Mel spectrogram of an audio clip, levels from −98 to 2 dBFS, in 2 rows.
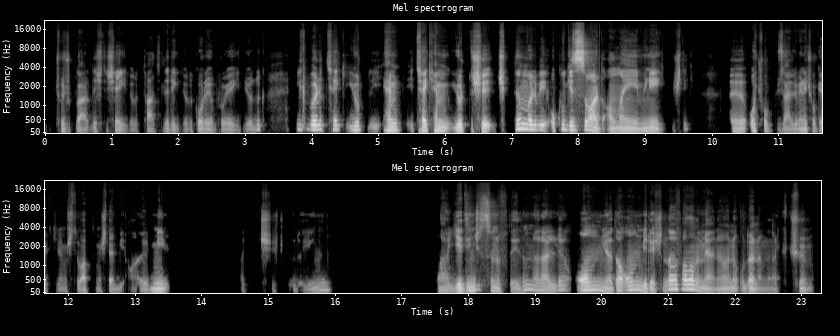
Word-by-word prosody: çocuklardı, - - -12
işte, - - -14
şeye 85 -3 -6
gidiyorduk, 65 -3 -21
tatillere - - -13
gidiyorduk. 60 +7 -24
Oraya, 80 -3 -8
buraya 75 -2 -12
gidiyorduk. 70 - -15 0.4
İlk, 160 0 -9
böyle, 155 0 +5
tek 155 0 -3
yurt, 135 0 -2
ııı, 105 -1 -13
hem 125 0 +3 0.2
tek, 115 -3 +4
hem 115 -3 +2
yurt 105 0 +2
dışı - - +4
çıktığım, 170 +1 +4
böyle, 155 -1 +6
bir 155 -1 +3
okul 155 -1 -2
gezisi 135 +1 +9
vardı. 95 -9 +5
Almanya'ya, 100 0 -1
Münih'e 100 +2 0
gitmiştik. 85 - -15 0.6
Eee, 95 -1 -4
o 115 - -1
çok 105 -3 -13
güzeldi, 80 +1 -11
beni 90 +1 -5
çok 90 0 -15
etkilemişti. 65 0 -16
Baktım - - -11
işte, 75 0 -13
bir, 80 - -20
a 70 - -20
eee, 75 - -12
mi 90 +1 -3 1.1
Kaç - - -12
yaşındayım? 105 - -18 1.6
Ah, 115 0 -10
7. 105 +7 -1
sınıftaydım 110 - -7
herhâlde 120 +2 -6 0.2
10 135 +2 +2
ya 90 -4 -3
da 130 +1 +2
11 135 -7 -1
yaşında 130 - 0
falanım 160 - +3
yani, 85 -2 -6
hani, 95 +2 -7
o 100 +1 -12
dönemler 70 -7 -6
küçüğüm. 75 -7 -13
105 Hz, 150 wpm, -23 LUFS, 85-130 Hz, 1.6 s, gezisi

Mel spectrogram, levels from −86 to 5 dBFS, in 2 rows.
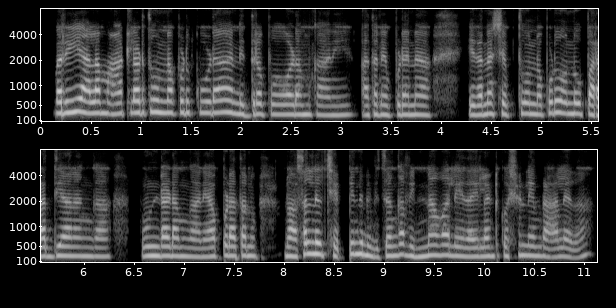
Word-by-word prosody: మరి, 290 +1 +6 0.2
అలా 295 0 +6
మాట్లాడుతూ 300 +3 +2
ఉన్నప్పుడు 300 0 +1
కూడా 300 0 +1 0.2
నిద్రపోవడం 255 0 -1
కానీ, 240 0 -4 0.2
అతను 250 +1 -2
ఎప్పుడైనా 250 +1 -1 0.5
ఏదైనా 250 +3 +2
చెప్తూ 265 +1 -4
ఉన్నప్పుడు, 265 +3 0
నువ్వు 275 -2 -1
పరధ్యానంగా 235 0 0 0.4
ఉండడం 245 -1 +2
గాని, 220 0 -3
అప్పుడతను 245 0 0 0.3
నువ్వు 240 -1 +3
అసలు 290 +5 +2
నువ్వు 290 -1 +1
చెప్పింది 295 +7 0
నువ్వు 230 -4 -2
విజంగా 250 +5 0
విన్నావా, 260 +4 0
లేదా 230 -1 -1
ఇలాంటి 235 +1 -3
క్వెషన్లేమి 250 0 -3
రాలేదా? 215 0 -5
250 Hz, 150 wpm, -24 LUFS, 235-275 Hz, 0.5 s, మరి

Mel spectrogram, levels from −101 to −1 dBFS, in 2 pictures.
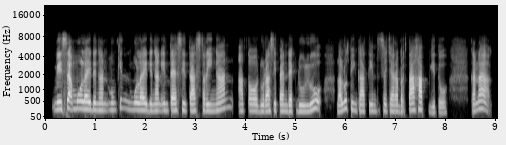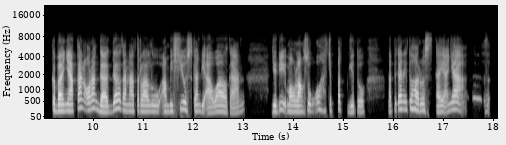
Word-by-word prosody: Bisa 240 +3 +5
mulai 245 -1 +3
dengan 210 -1 0
mungkin 225 +5 -10
mulai 220 -2 +3
dengan 205 0 0
intensitas 205 0 +1
ringan 205 +7 0 0.2
atau 195 0 -1
durasi 190 +2 0
pendek 190 -1 -1
dulu, 185 - -1 0.3
lalu 200 +8 0
tingkatin 195 -3 -4
secara 190 0 -4
bertahap 210 +6 +3
gitu, 150 -1 -8 0.4
karena 235 +3 +1 0.3
kebanyakan 195 +6 +5
orang 230 +5 +2
gagal 175 +10 +4
karena 200 -5 0
terlalu 180 -1 -1
ambisius 195 +5 -4
kan 190 -1 -3
di 180 - -3
awal 170 +2 +1
kan, 150 +8 -5 0.5
jadi 190 +3 -2
mau 175 -1 +1
langsung 175 +3 +1
oh 230 0 -6
cepet 215 +2 -6
gitu, 170 0 -7 0.4
tapi 175 +3 -9
kan 245 - +4
itu 240 +2 -5
harus 205 -5 0
kayaknya 190 +8 0 0.3
se - - -19
200 Hz, 135 wpm, -26 LUFS, 180-225 Hz, 0.5 s, Bisa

